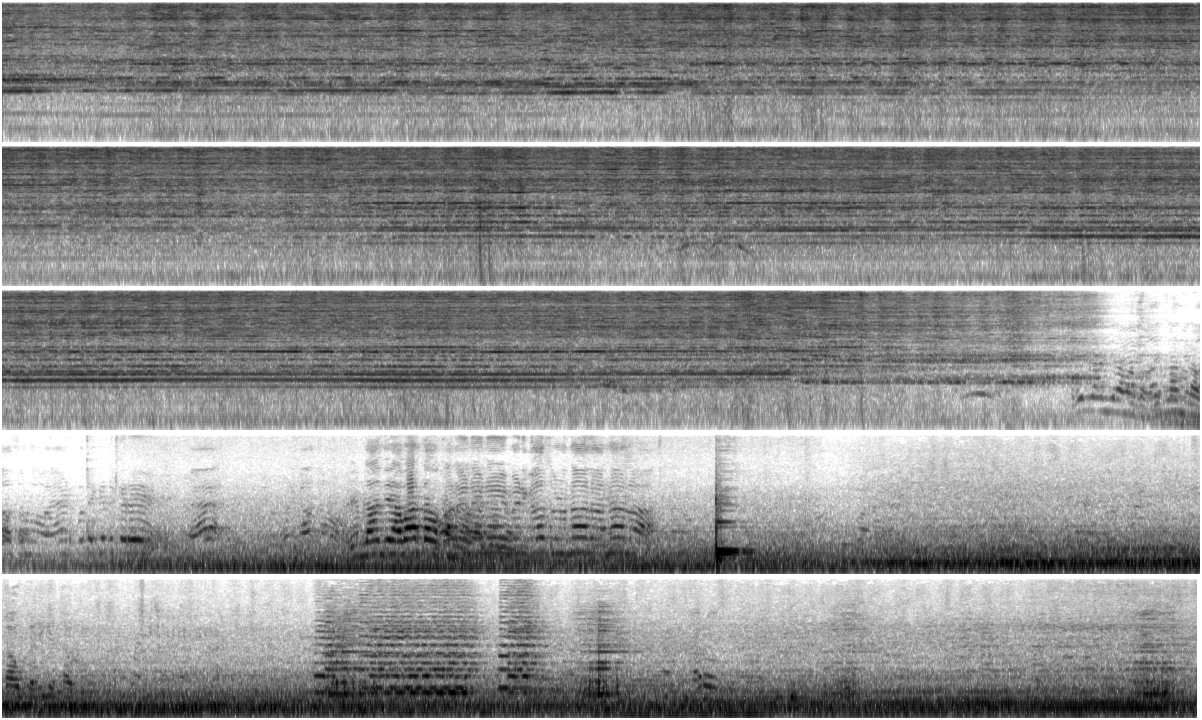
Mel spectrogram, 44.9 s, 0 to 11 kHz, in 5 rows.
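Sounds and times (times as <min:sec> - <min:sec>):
angle grinder on metal: 0:00.0 - 0:26.3, 0:38.2 - 0:44.9.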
